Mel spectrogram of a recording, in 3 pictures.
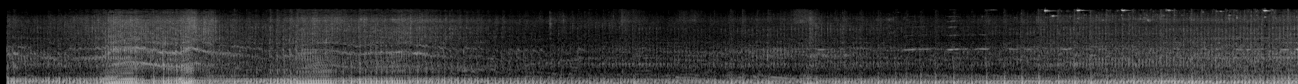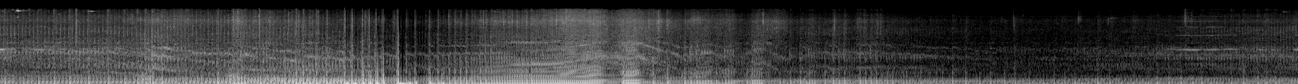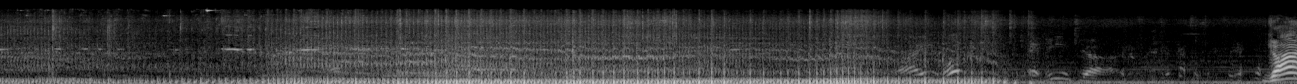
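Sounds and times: motorcycle engine revving: 0:00.1 - 0:38.5.

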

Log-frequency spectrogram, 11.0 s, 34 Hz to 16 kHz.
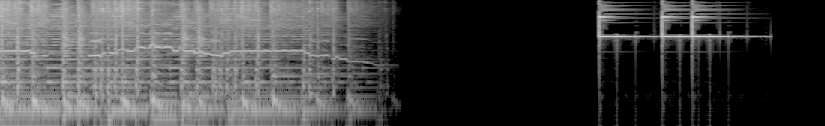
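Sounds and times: bell-like chime dinging: 0:08.0 - 0:10.4.

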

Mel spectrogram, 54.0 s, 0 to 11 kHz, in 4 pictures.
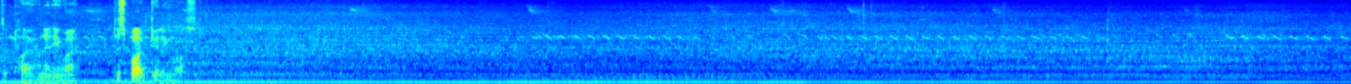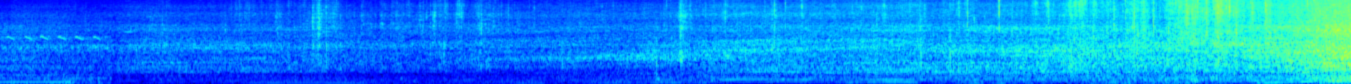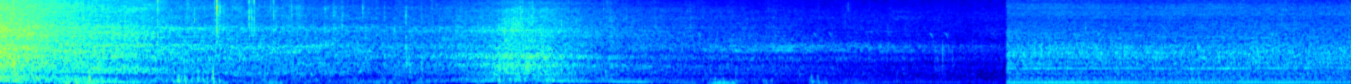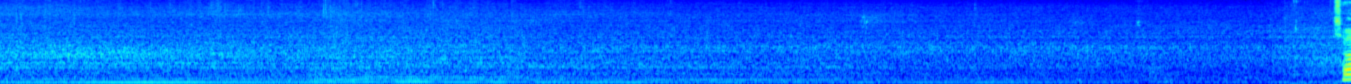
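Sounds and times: four-wheel drive engine revving: 0:19.5 - 0:34.6, 0:37.1 - 0:49.3, 0:53.4 - 0:54.0
diesel engine running: 0:37.1 - 0:54.0.

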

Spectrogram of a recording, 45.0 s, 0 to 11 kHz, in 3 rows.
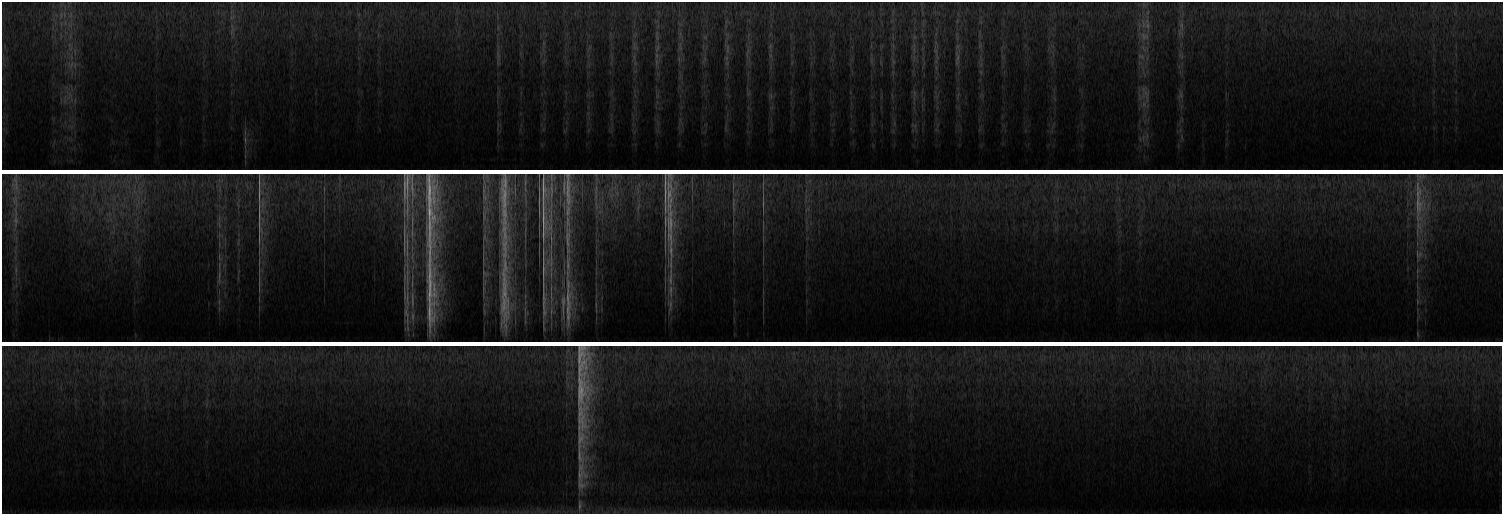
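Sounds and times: steady low hum: 0:00.0 - 0:19.8, 0:20.8 - 0:45.0.

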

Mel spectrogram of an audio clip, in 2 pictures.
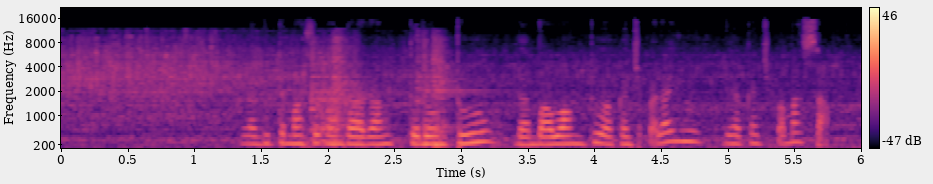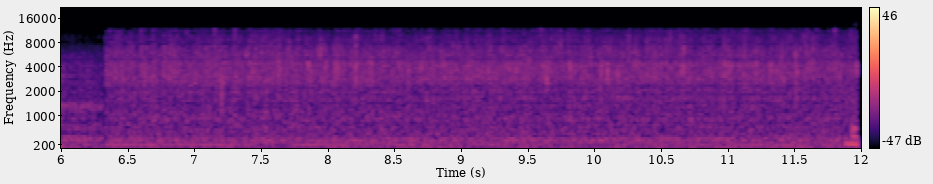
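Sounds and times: vegetables sizzling in oil: 0:00.0 - 0:12.0.

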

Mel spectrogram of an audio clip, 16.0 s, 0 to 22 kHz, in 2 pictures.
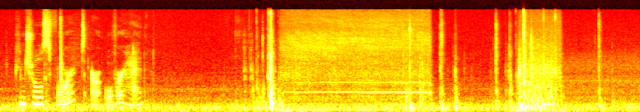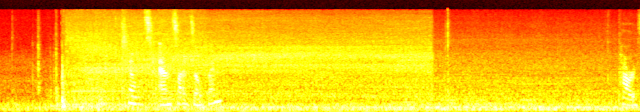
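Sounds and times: sunroof electric motor whining: 0:03.5 - 0:05.4, 0:08.8 - 0:13.6.

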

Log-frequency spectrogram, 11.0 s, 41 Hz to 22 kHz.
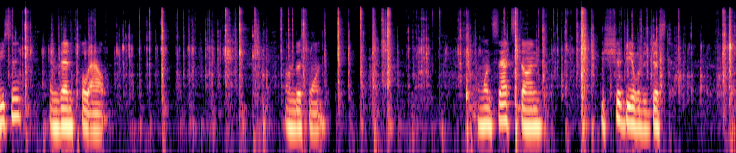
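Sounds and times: plastic toy parts clicking: 0:00.0 - 0:11.0.

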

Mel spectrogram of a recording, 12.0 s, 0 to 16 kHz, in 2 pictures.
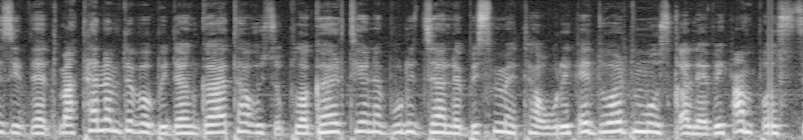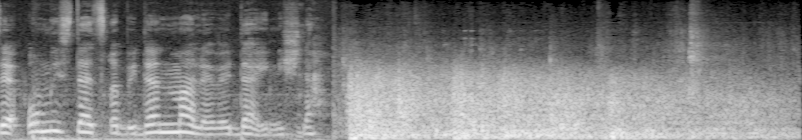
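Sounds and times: explosion boom and rumble: 0:08.6 - 0:12.0.

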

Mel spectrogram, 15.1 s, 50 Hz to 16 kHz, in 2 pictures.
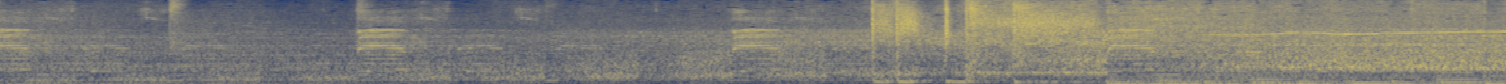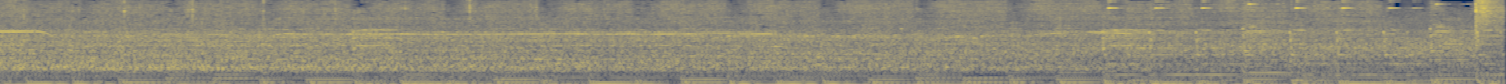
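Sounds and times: noisy synth wash: 0:00.0 - 0:15.0
synth bass line: 0:05.6 - 0:15.0.

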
